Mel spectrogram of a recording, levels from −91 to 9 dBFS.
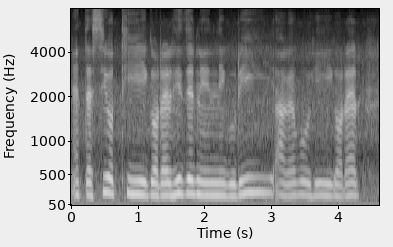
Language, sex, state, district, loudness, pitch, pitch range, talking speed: Chakma, female, Tripura, Dhalai, -14 LUFS, 190 Hz, 185-205 Hz, 130 wpm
